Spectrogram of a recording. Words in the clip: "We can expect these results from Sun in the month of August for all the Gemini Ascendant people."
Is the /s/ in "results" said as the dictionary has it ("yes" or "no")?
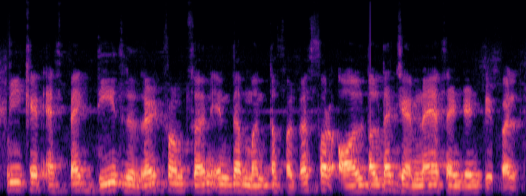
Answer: yes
